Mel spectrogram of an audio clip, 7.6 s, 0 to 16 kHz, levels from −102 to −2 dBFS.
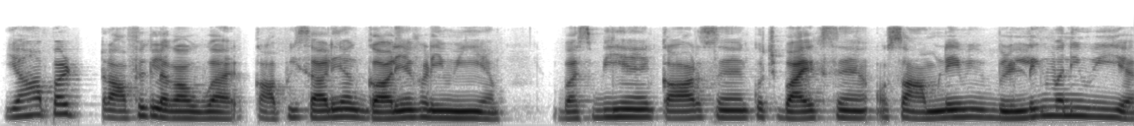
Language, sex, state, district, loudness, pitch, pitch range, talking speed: Hindi, male, Bihar, Kishanganj, -18 LUFS, 175 Hz, 160-185 Hz, 245 wpm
